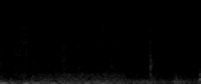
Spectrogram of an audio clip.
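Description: Very faint soft rustling of hands pulling loops of giant chunky yarn through hand-crocheted stitches, close to near silence.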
